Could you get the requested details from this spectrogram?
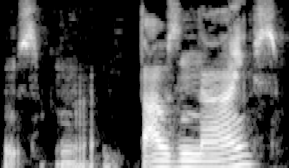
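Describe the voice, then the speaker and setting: A man casually reviewing a trading card deck, reading card names aloud and adding quick asides with fillers. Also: medium pitch, fairly bright tone.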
